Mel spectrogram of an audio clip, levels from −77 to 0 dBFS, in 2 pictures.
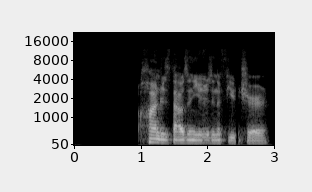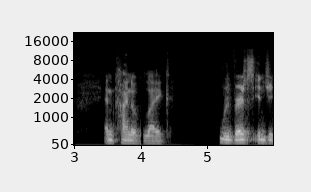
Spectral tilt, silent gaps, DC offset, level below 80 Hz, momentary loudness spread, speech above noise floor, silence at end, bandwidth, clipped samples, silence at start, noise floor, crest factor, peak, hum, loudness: -5 dB/octave; none; under 0.1%; -58 dBFS; 11 LU; 55 dB; 0 s; 12.5 kHz; under 0.1%; 1 s; -81 dBFS; 22 dB; -6 dBFS; none; -26 LUFS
